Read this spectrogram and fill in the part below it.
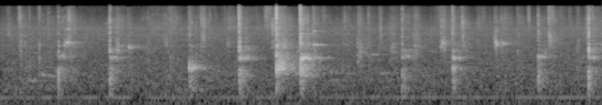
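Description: Paddles strike a plastic ball in a rapid back-and-forth rally.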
